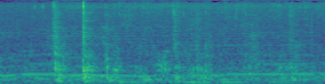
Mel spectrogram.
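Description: Mixed vegetables stir-frying in a pan with turmeric and chili powder, a steady close sizzle punctuated by a couple of sharp stirring clanks.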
